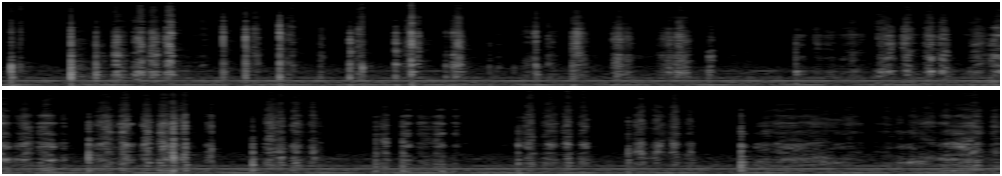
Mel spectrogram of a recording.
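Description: An open pink cardboard recipe box holding lined paper cards is scratched and rasped across the inside with a thin black stick or pen. Quick, dry scraping strokes come in bursts with a bright, papery edge over a steady low hum.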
